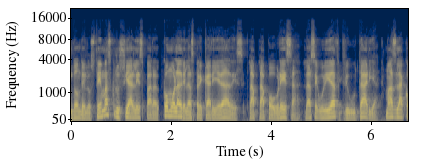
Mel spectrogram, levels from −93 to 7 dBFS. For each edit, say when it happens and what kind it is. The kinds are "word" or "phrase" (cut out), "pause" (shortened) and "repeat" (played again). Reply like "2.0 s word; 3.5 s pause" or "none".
1.7 s phrase; 2.2 s word; 3.7 s repeat; 5.3 s word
